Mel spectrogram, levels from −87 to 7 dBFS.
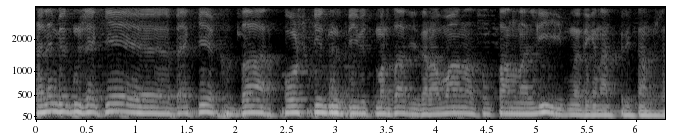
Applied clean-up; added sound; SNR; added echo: none; none; none; reverberation time 0.5 s.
